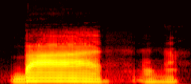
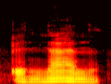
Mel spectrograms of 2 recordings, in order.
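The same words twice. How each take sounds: First: The stress is not on the middle syllable. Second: The stress is on the middle syllable. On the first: The speaker calls it wrong. "Banana is not banana" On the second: The speaker calls it right. "the stress is on the second syllable. Na"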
